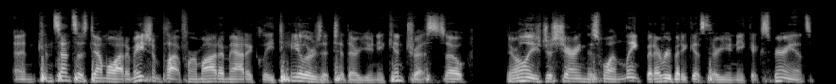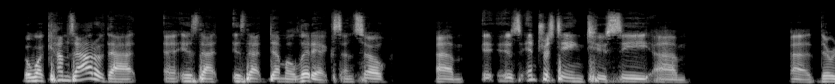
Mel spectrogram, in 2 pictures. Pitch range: 115-145 Hz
